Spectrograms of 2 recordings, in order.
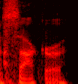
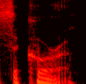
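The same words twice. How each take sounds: First: The name is said in a Japanese way. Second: The name is said in an anglicized way. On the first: This is how everyone else says it. The speaker calls it right. "the rest of the world is going Sakura" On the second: This is how the English dub said it. The speaker calls it wrong. "they would always pronounce the girl's name as Sakura"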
